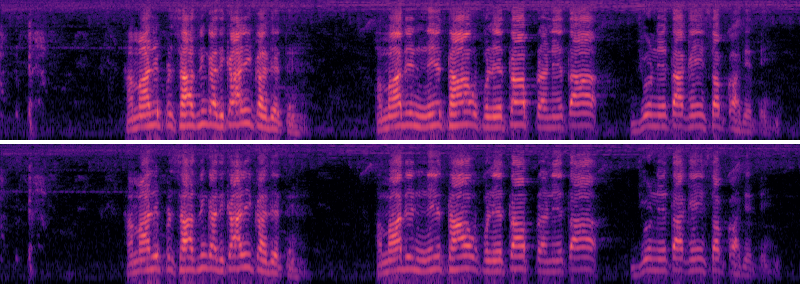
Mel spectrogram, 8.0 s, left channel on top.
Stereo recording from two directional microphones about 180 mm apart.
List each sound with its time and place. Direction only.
0.3 s cough: 20° right (ahead or behind)
1.2 s a man's voice: 35° right (ahead or behind)
5.3 s speech: centre (ahead or behind)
